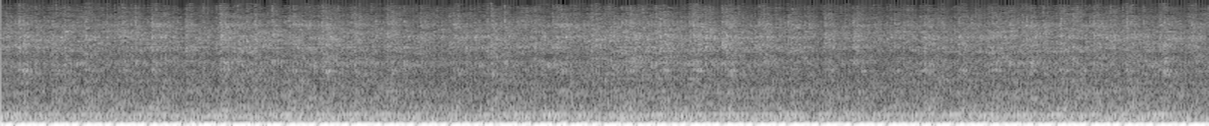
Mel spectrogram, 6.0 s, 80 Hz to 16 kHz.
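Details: 1999 Chevy 5.3 V8 4WD junk donor pickup, engine started to test condition: steady, even rumble with smooth low beat, no knocks or misses; runs healthy.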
